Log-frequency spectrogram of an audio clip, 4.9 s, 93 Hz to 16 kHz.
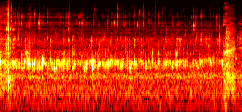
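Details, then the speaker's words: Keurig 2.0, probably about two years old, leaking from the bottom, 4 oz test cup with covers off; irregular splashy trickle of water dripping from the open port where the brittle, disintegrated high-pressure relief valve was, no motor noise. "remember before it was leaking i can already hear it coming out of the cup so before looking right from that hole right there you can see where the drip is coming from"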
